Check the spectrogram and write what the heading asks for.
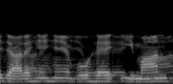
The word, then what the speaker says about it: ایمان: اور اعراب: ایمان فاطمہ، الف یا زیر ای میم الف ما نون ساکن ایمان، فا الف زبر فا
